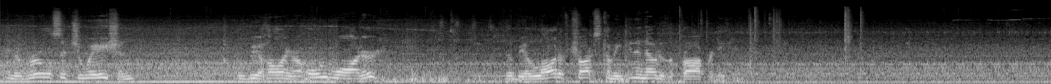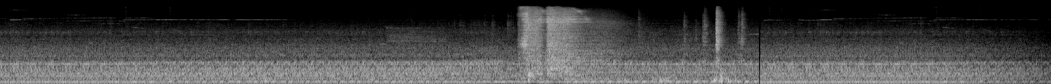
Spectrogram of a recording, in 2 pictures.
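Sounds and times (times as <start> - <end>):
diesel truck engine running: 0.0 - 21.0
air brakes hissing: 15.6 - 17.0.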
